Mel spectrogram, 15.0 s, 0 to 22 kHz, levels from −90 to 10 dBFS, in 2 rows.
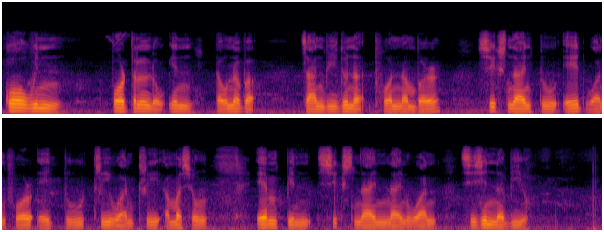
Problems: none marked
